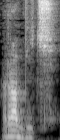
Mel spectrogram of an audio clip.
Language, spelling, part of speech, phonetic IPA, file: Polish, robić, verb, [ˈrɔbʲit͡ɕ], Pl-robić.ogg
